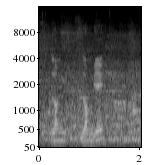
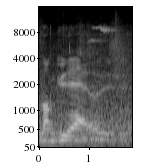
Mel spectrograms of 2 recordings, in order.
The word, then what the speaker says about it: Longueuil: It's just so many vowels, I don't know what to do with my mouth. Longueuil. Longueuil. I don't think you pronounce most of it, you kind of just like slur it out.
